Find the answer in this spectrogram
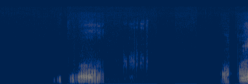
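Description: A brief, low closed-mouth "mm" from a voice, about half a second long, a little after the start.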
